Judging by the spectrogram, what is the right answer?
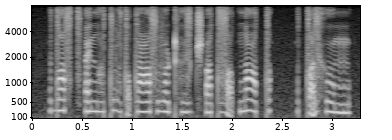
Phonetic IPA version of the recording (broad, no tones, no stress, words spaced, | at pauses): dasˤt͡sʼɛ nɛ̤tˤvə̤ tˤə̰tˤʕʌsˤvo ʈʰə̤zt͡ʃʼʌtˤ zə̰tˤnatˤ | tˤə̰zxom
